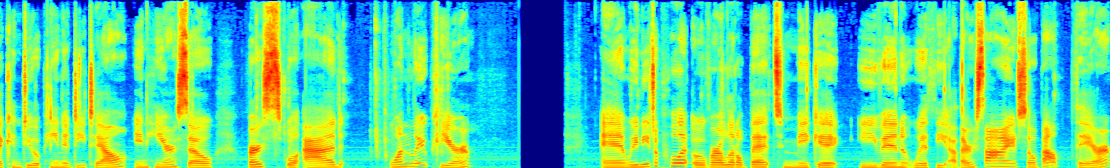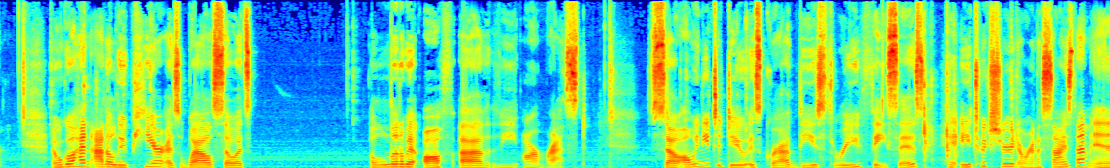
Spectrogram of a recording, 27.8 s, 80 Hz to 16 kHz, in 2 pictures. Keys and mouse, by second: 3.5 ctrl+r, 5.5 KP_1, 7.9-9.7 drag, 9.7-11.4 middle drag, 11.4 click, 15.0 ctrl+r, 18.3-20.5 drag, 22.0-23.1 drag, 24.5-25.8 right drag, 26.6 s.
